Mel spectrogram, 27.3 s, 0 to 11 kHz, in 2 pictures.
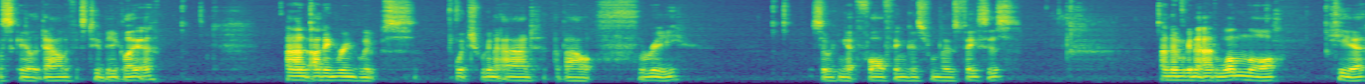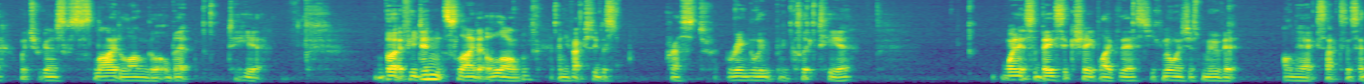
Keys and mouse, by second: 4.5 ctrl+r, 7.8-9.7 drag, 10.7-12.7 middle drag, 12.7 ctrl+r, 17.5-19.7 middle drag, 19.7 super+z, 21.1 ctrl+r.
